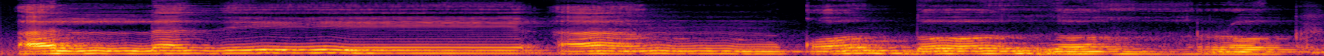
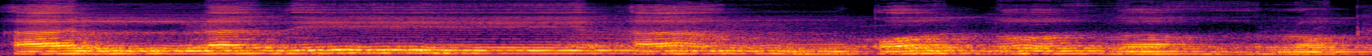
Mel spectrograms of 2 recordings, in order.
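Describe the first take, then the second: Both takes have the same delivery.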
